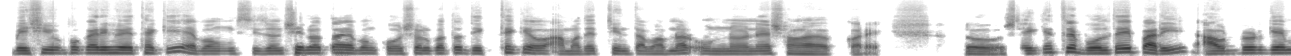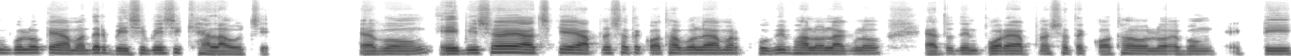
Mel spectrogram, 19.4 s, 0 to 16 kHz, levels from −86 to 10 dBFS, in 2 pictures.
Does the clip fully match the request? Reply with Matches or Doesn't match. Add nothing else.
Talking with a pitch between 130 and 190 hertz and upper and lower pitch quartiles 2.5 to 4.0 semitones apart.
Matches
